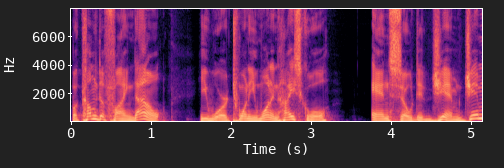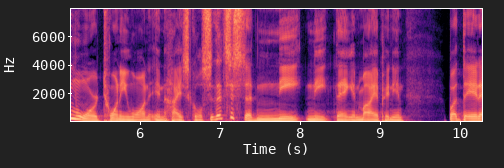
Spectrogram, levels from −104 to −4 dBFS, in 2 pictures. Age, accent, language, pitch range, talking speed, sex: 50-69, American, English, 95-125 Hz, 200 wpm, male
